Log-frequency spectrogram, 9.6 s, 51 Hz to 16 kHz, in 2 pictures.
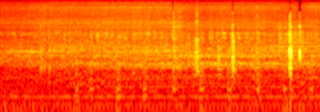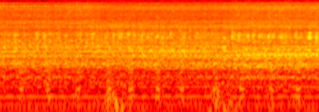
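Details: Car idling steadily and evenly after replacing the faulty ignition coil on misfiring cylinder 5, found by swapping coils from cylinder 3 and rescanning codes; only a few stray clicks, no stumble or miss; fault cleared.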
